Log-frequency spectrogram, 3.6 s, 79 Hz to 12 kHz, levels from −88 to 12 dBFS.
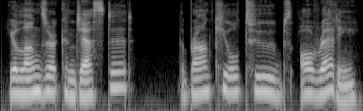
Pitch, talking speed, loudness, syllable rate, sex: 175 Hz, 130 wpm, -18 LUFS, 5.0 syllables/s, female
